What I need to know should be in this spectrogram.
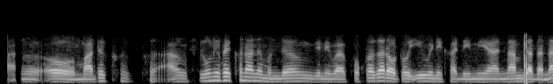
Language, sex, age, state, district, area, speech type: Bodo, male, 18-30, Assam, Kokrajhar, rural, conversation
